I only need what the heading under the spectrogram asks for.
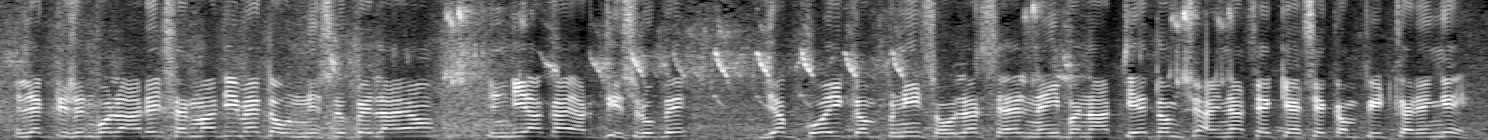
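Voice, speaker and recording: A man uses a raised, projected voice at a high pitch, with monotone, flat intonation and very even loudness. He keeps a moderate pace over noticeable background noise. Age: 80s+. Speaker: retired engineer and activist. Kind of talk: impassioned public talk.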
